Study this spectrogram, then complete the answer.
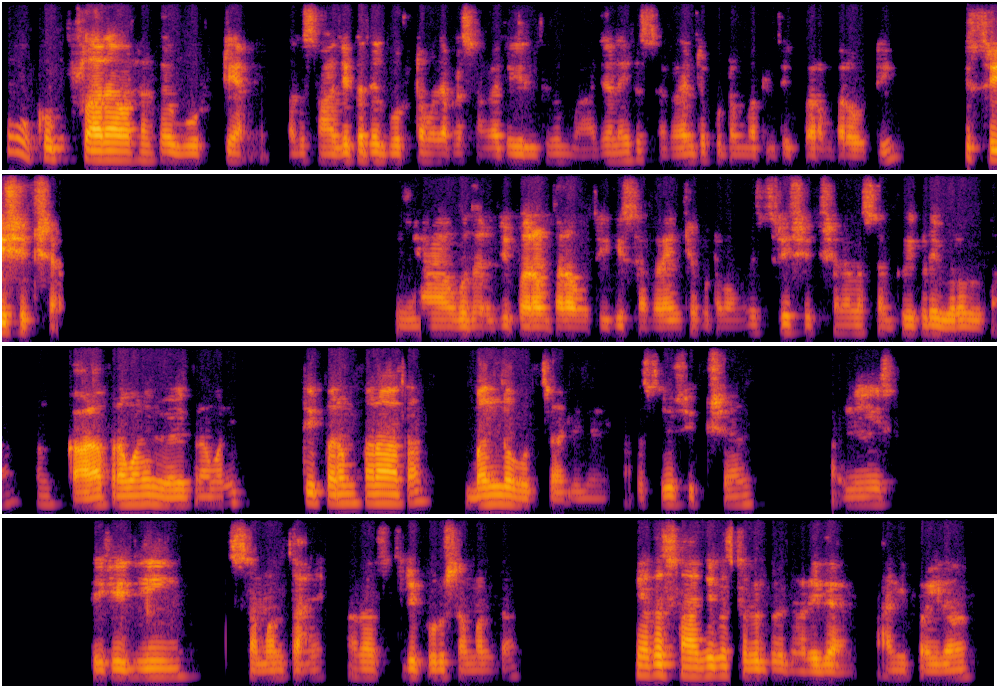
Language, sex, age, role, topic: Marathi, male, 25-29, guest, पिढी बदलताना परंपरा सोडाव्या की जपाव्या, याबद्दल तुमचे मत काय आहे?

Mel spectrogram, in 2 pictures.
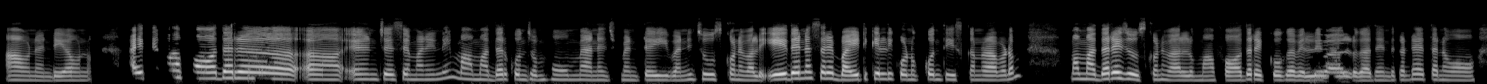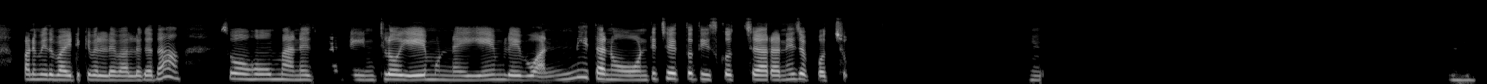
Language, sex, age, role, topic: Telugu, female, 30-34, guest, కుటుంబ బాధ్యతలు పెరిగితే మీరు తీసుకునే రిస్క్ పరిమాణాన్ని తగ్గిస్తారా?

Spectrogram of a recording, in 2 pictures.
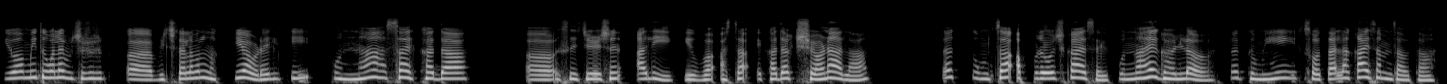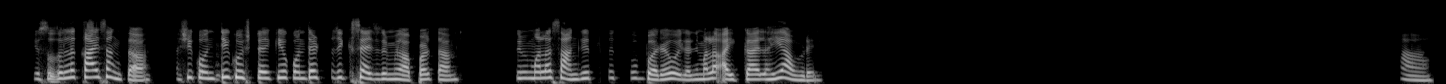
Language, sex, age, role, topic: Marathi, female, 20-24, host, तुमच्या आयुष्याला पूर्णपणे कलाटणी देणारा तो कोणता क्षण होता?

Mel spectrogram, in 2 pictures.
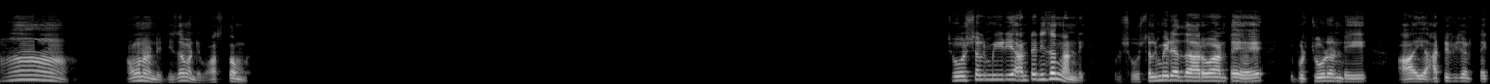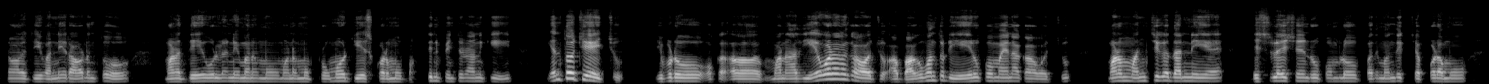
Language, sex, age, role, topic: Telugu, male, 35-39, guest, యువతలో సంప్రదాయాన్ని ఎలా బలోపేతం చేయాలని మీరు సూచిస్తారు?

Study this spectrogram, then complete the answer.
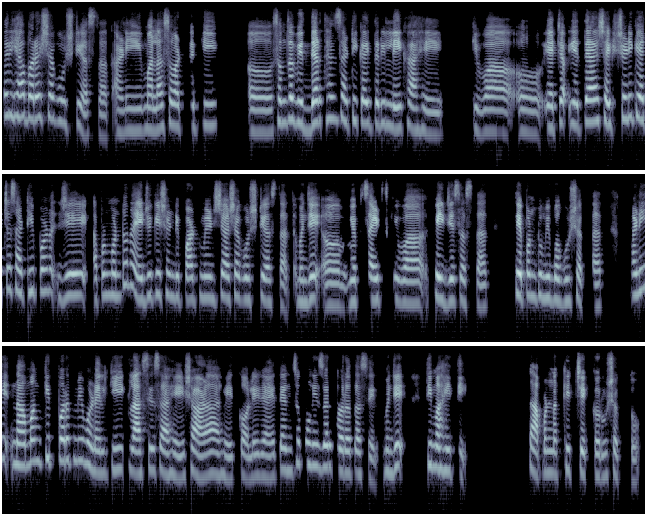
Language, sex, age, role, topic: Marathi, female, 40-44, guest, कंटेंट क्यूरेशन करताना कोणत्या गोष्टी टाळायला हव्यात?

